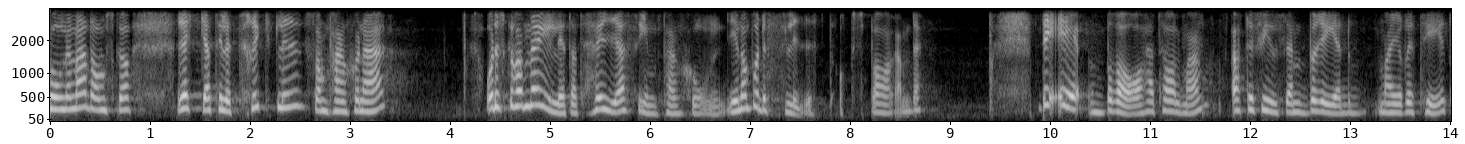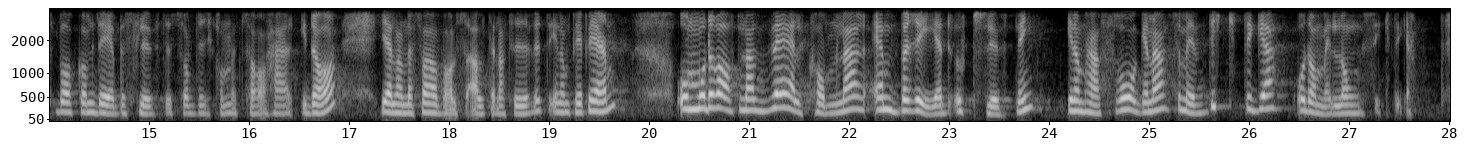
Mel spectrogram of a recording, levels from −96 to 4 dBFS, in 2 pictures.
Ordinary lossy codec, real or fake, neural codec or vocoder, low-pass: Opus, 24 kbps; fake; codec, 24 kHz, 6 kbps, HILCodec; 3.6 kHz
